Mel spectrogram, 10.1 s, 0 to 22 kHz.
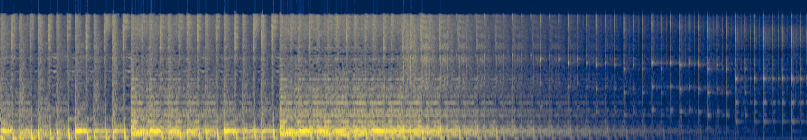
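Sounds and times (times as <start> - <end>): bright plucked synth notes: 0.0 - 10.0
tech house music: 0.0 - 10.0.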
